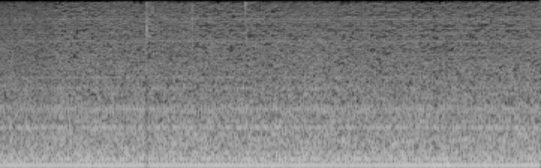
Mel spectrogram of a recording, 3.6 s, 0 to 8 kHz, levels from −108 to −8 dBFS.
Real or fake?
real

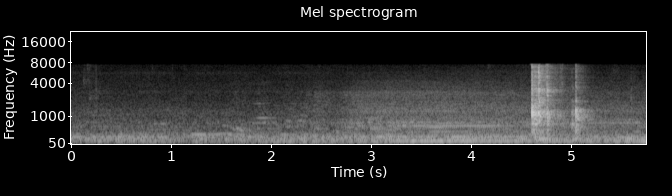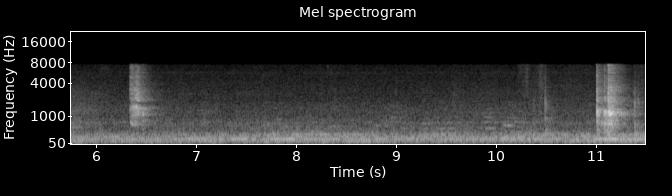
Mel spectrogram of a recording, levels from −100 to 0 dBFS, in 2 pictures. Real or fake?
real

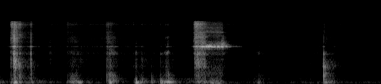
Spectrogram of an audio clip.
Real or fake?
fake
